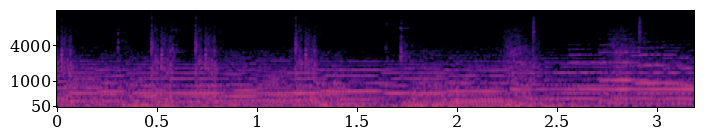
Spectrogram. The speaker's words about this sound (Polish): O nie, tu nie mogę iść. To jest właśnie dźwięk, który pokazuje mi, że tutaj jest za zablokowane wejście i nie mogę tam przejść.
